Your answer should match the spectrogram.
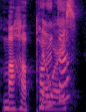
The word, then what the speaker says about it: Mahabharata: Mahabharata.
